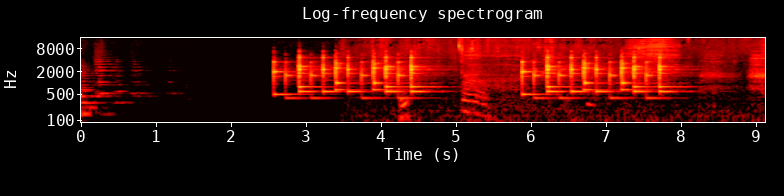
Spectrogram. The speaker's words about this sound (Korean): 누구 거야? 근무 중에는 무음으로 해놓든가 진동으로 해놔. 네? 핸드폰 좀 받으라고.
